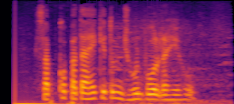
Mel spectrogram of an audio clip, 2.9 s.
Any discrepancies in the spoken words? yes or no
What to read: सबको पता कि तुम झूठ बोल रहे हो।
yes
